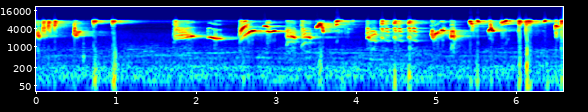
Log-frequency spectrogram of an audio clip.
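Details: Chestnut-capped thrush performing long ngerol song: after a short pause, a rush of tumbling, varied whistles and high chattering notes pours out almost without stopping.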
